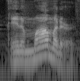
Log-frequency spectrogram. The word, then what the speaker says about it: anemometer: April 12th at 7 p.m., Mount Washington Observatory's Next Generation Anemometer. Anemometer. That's right. I knew that I wasn't saying it right.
